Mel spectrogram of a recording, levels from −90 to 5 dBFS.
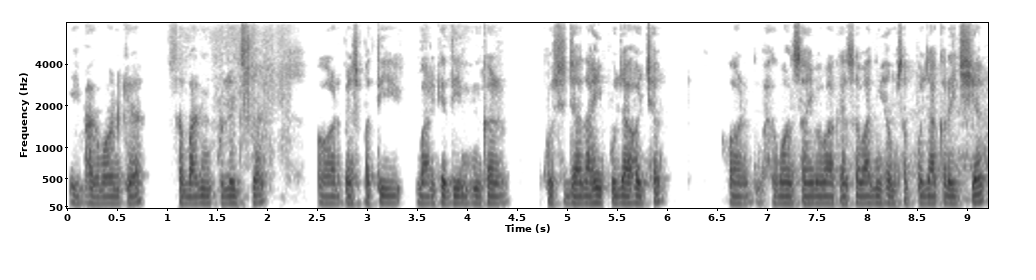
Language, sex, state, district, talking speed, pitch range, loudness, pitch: Maithili, male, Bihar, Samastipur, 200 wpm, 110-115 Hz, -26 LUFS, 110 Hz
